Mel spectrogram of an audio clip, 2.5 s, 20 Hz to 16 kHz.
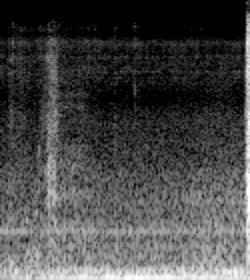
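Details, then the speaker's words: Malcolm's 1040 engine, fired by putting the connector on the coil because of a wiring issue: it settles into a steady, even idle with no knocks or rattles, then picks up cleanly on a blip. Normal, healthy idle. "Beautiful. Yeah, it sounds good, doesn't it? Does sound good, yeah."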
